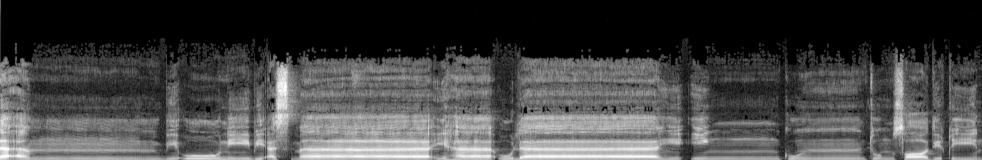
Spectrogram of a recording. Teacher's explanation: هو قصر ها ومد لاء طبعا ها مد منفصل ولاء مد متصل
